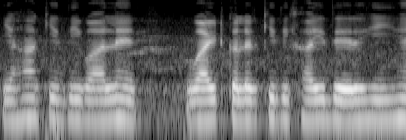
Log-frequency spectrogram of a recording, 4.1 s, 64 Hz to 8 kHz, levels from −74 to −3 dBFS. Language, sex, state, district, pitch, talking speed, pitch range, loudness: Hindi, male, Uttar Pradesh, Lalitpur, 130 Hz, 145 wpm, 130-135 Hz, -19 LUFS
